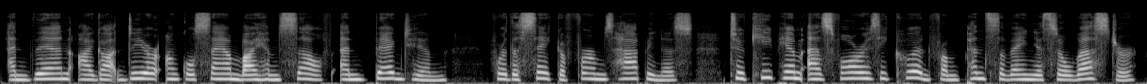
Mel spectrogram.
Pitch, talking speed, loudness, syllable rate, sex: 240 Hz, 150 wpm, -16 LUFS, 3.8 syllables/s, female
